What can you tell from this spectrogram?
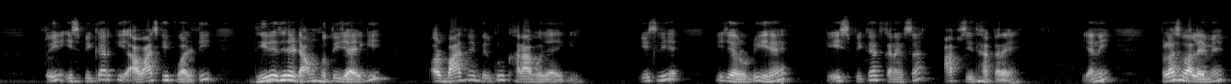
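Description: At 7.81 to 7.83 s, lost LE Audio frames, which fits two missing frames, about 15 ms of audio: the decoder refilled the gap with the previous spectrum under random signs, heard as a brief noisy smear. A spectrogram shows a short smeared column; the waveform, noise-like texture.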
